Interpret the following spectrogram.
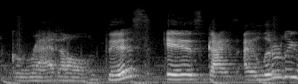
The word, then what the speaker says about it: Gretel: little vintage we have Gretel spell g-r-e-t-e-l Gradle this is guys I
